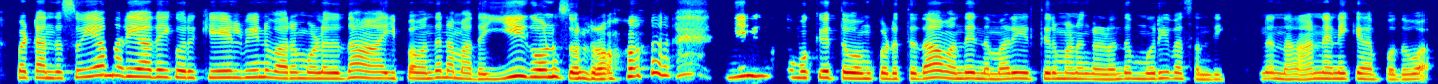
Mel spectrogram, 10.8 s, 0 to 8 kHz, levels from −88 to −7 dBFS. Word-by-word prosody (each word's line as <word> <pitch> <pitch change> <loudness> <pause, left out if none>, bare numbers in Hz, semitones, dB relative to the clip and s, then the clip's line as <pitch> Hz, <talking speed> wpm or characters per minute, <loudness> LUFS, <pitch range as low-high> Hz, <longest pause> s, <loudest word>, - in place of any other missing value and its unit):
But 235 0 -2
அந்த 220 0 0
சுயமரியாதைக்கு 270 -3 +2
ஒரு 230 - -1
கேள்வின்னு 240 +1 0
வரும்பொழுதுதான், 210 +2 +1 0.2
இப்ப 205 - -13
வந்து 240 +4 -1
நம்ம 210 -3 -2
அத 185 0 -2 0.2
ஈகோன்னு 260 -2 +4
சொல்றோம். 200 -2 +2 0.9
ஈகோக்கு 290 -5 -1
முக்கியத்துவம் 210 -3 +2
குடுத்து 195 0 -2
தான் 240 -1 +3
வந்து 205 +1 +2
இந்த 185 -1 -2
மாரி 205 +2 +2 0.2
திருமணங்கள் 195 -3 -1
வந்து 200 +2 -3
முறிவ 205 0 -2
சந்திக்குதுன்னு 175 +4 -7
நான் 180 +3 -2
நெனைக்கிறேன் 195 -2 -1
பொதுவா. 175 +2 -3
210 Hz, 145 wpm, -20 LUFS, 195-245 Hz, 0.9 s, ஈகோன்னு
